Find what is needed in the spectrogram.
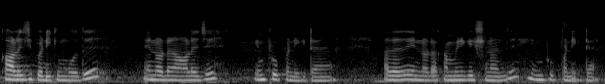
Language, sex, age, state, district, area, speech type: Tamil, female, 18-30, Tamil Nadu, Thanjavur, rural, spontaneous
